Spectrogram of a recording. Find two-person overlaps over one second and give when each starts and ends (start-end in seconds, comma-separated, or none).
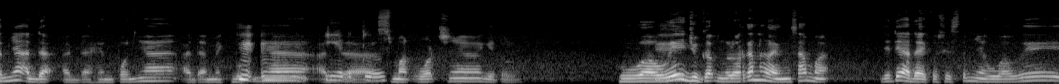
2.4-3.8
